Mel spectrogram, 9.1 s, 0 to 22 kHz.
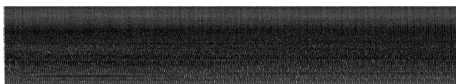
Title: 1972 Camper engine knock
